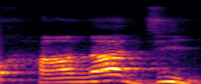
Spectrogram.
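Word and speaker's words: 鼻血: में ऐड किया तो हाना जी, उसका प्रोनाउंसिएशन हो गया जी।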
